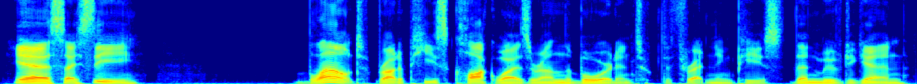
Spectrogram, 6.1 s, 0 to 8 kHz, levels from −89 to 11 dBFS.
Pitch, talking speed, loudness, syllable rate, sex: 105 Hz, 185 wpm, -20 LUFS, 5.8 syllables/s, male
